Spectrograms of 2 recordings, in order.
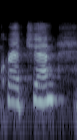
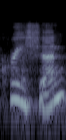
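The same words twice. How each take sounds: First: The name is pronounced the French way. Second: The name is pronounced the English way.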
